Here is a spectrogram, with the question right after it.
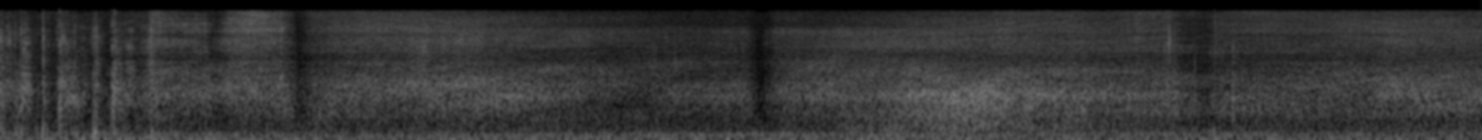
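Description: Long nails and fingertips of both hands rub and scratch back and forth across the same large glossy photo page in an open hardcover photography book. A few quick, sharp nail ticks open the clip, then a steady, soft, papery hiss with bright scratchy texture continues, swelling slightly near the five-second mark before settling.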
